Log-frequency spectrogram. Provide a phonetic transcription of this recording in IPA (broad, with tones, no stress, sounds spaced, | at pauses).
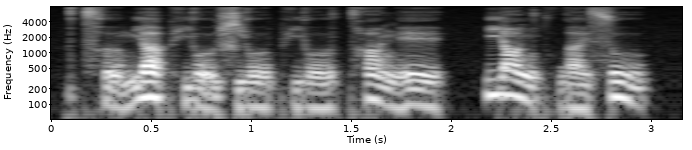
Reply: t͡sʰ ɤ̰˨˩ m j ä˥˨ pʰ j o̰˨˩ ʊ̯ ɕ j o˨˦ ʊ̯ pʰ j o˨˦ ʊ̯ t̪ʰ ɑ˥˨ ŋ e˥˨ ɪ̯ | j ɑ˥˨ ŋ t̪ʰ w a˩ ɪ̯ s u˥˨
